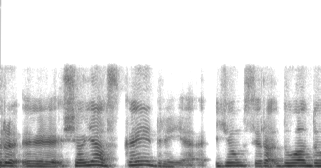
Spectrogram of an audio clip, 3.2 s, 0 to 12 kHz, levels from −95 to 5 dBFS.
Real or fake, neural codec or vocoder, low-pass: real; none; 7.2 kHz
